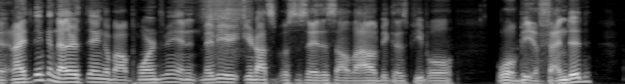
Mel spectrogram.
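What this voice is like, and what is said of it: Midwestern American accent. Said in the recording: “you're getting an accent... You're getting a Midwest accent... You have definitely picked up a Midwest accent.”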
